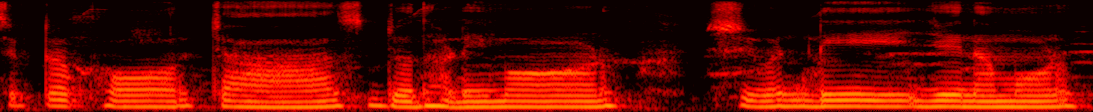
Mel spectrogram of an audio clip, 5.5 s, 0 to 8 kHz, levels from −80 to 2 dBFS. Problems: background conversations at intervals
